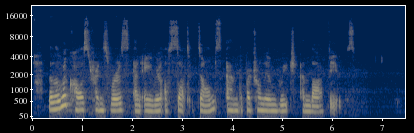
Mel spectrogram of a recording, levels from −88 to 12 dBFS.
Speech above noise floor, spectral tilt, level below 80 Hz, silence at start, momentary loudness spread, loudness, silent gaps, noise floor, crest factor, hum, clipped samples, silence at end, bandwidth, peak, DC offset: 44 dB; -6.5 dB/octave; -68 dBFS; 0.05 s; 11 LU; -26 LUFS; none; -70 dBFS; 18 dB; none; under 0.1%; 1.05 s; 14 kHz; -8 dBFS; under 0.1%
